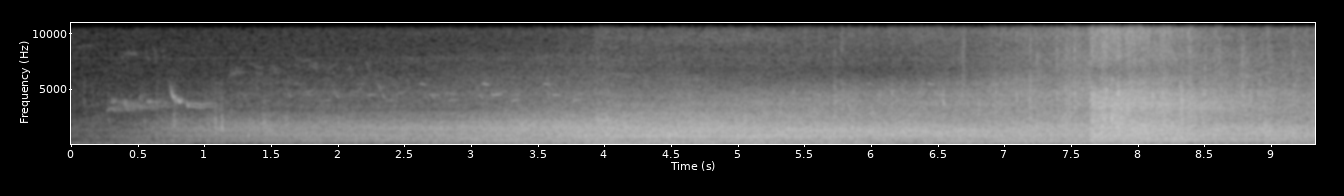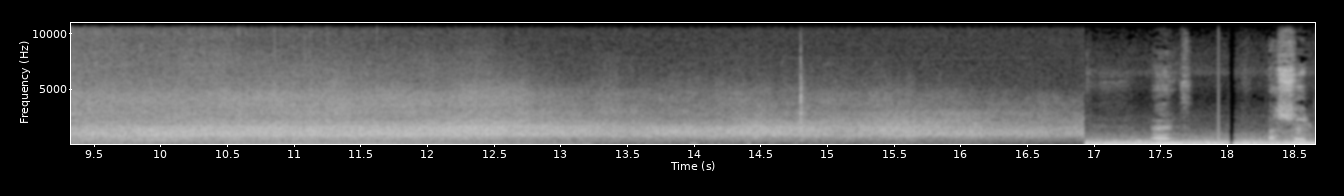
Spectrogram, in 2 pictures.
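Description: MG HS SUV with a 1.5-litre turbo petrol engine driving along a lane toward the camera. Road and tyre rush builds over the first few seconds and stays steady, loudest about halfway. Beneath it a low engine note rises and falls in pitch.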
